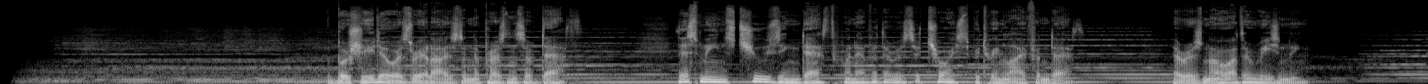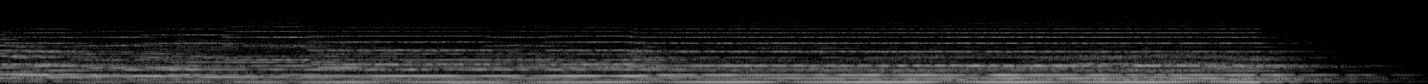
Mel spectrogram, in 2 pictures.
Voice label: Speech, English; Civ5; Wonder; Himeji Castle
